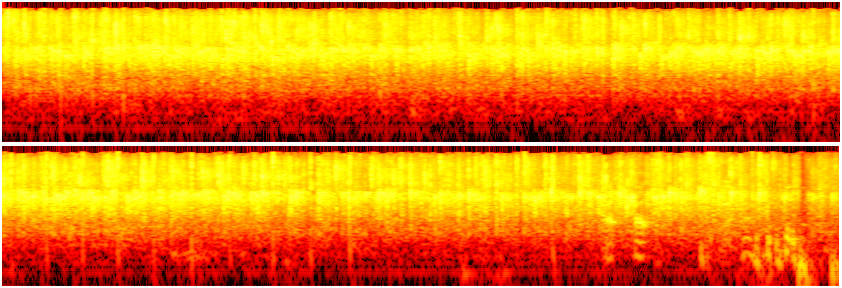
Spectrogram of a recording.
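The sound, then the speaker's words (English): An audience applauds at an event honoring research proposal awardees who are called to the front, with dense clapping that stays steady and loud for the whole stretch. “I'm hurrying too much, stepping on the applause.”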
